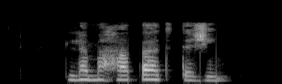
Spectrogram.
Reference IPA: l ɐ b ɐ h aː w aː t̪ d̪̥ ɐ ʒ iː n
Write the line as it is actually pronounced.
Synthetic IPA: l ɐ m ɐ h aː b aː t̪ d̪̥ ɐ ʒ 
